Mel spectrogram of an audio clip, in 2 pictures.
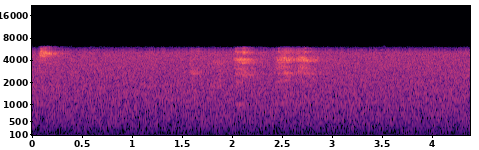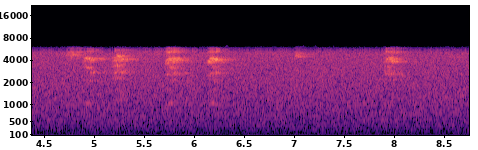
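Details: Baby marmosets giving a scattered series of short, high chirps, some single and some in quick pairs, spread across several seconds over a steady background hiss.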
